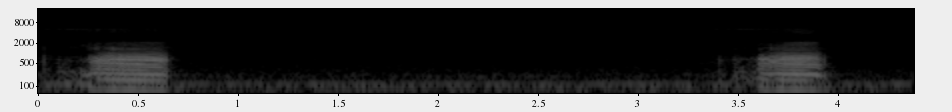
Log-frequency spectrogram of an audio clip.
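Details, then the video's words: Young pet pug asleep, snoring: two rasping, harmonic snore bursts about three seconds apart over a steady low hum. "My baby Pug snoring."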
